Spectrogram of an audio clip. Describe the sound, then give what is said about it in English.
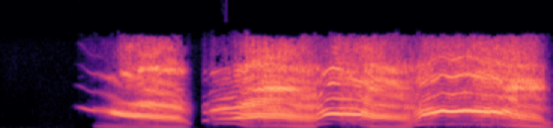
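A loud, nasal cow elk call made by a hunter to call a bull over: a short whining note, a brief break, then a longer wavering mew that rises and falls in pitch with strong harmonics, heard alone without talk. “And that's the cow telling the bull, come on over. She's encouraging him.”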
